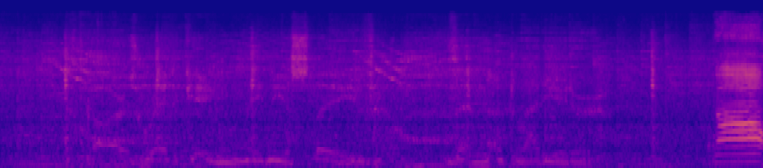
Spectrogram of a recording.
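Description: A man talks casually into a nearby microphone.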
